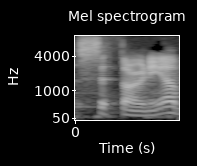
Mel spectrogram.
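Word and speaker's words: Cthonia: found on a barbarian planet known as it's pronounced seonia but I I reckon it's konia think I think I think that sounds better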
